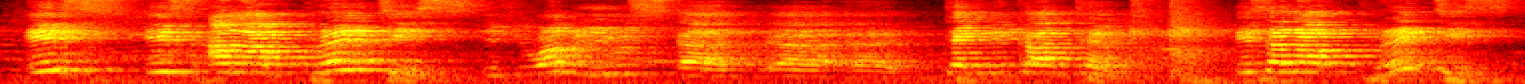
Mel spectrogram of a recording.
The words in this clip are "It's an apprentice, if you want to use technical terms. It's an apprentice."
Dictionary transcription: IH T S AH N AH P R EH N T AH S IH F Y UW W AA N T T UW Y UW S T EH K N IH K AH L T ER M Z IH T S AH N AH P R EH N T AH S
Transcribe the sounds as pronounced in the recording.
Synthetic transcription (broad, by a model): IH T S AH N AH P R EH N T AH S IH F Y UW W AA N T T UW Y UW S T EH K N IH K AH L T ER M IH T S AH N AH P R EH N T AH S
